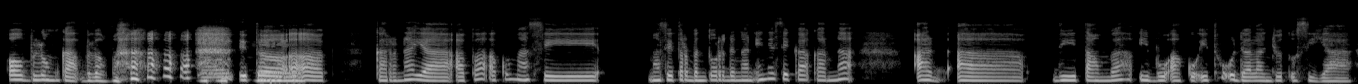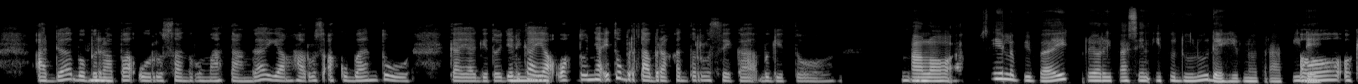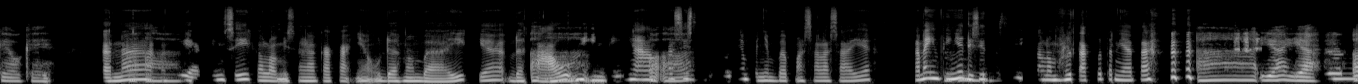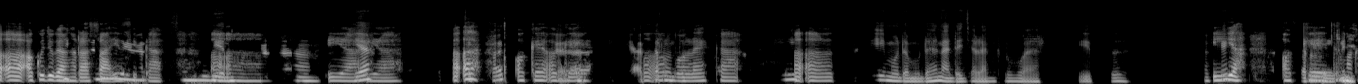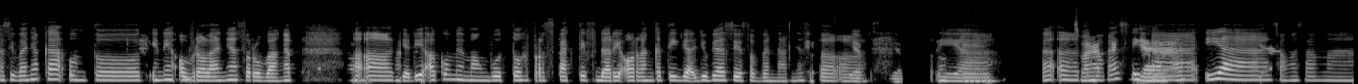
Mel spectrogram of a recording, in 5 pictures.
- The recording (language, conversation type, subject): Indonesian, unstructured, Bagaimana kamu menghadapi orang yang tidak percaya bahwa gangguan mental itu nyata?
- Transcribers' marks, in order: laugh; distorted speech; static; other background noise; laugh; tapping; horn; chuckle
